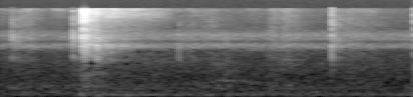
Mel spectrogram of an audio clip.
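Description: Near silence: room tone, with one brief faint sound about half a second in.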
